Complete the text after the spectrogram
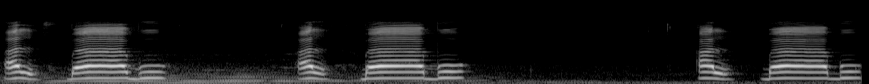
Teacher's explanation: Ketika alif lam bertemu dengan ba, maka lam sukunnya dibaca jelas ya.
